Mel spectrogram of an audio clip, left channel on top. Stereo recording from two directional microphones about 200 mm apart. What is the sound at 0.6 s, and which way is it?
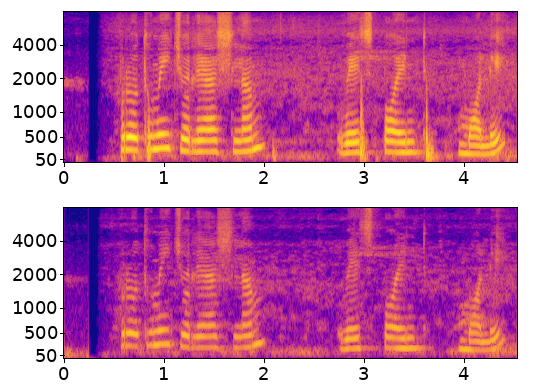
A woman's voice, 40° left (ahead or behind).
